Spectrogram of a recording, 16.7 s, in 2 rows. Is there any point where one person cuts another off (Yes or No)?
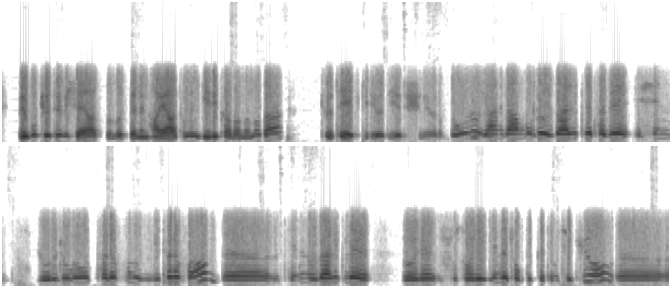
No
